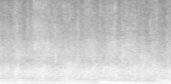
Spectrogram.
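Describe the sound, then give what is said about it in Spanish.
Applause from a church audience during a Sunday morning service: a dense, steady wash of clapping that holds an even level throughout, with sustained low tones running underneath. “ese aplauso al Señor Todopoderoso en esta mañana, ¿verdad?”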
